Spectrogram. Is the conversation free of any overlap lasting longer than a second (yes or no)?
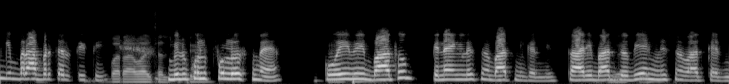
yes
